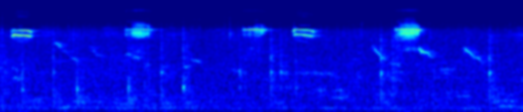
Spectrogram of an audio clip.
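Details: Three rescued northern mockingbird chicks, hand-raised for rehabilitation and release: five loud, very high, harsh hissing begging bursts spaced irregularly over five seconds, with faint thin chirps and soft rustling in between.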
